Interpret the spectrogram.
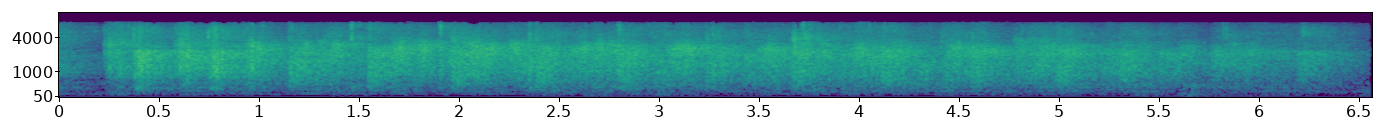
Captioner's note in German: Allgemeiner Beifall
